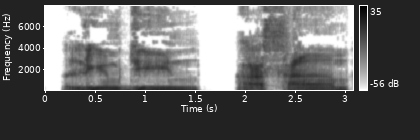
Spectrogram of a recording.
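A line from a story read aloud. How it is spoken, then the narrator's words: Roared. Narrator (Russian): он проревел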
